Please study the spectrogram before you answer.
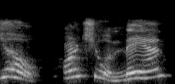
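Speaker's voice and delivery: high, loud mocking taunt; hallway taunt. Jealous friend mocking in the hallway, loud taunt. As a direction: jeer across the hallway.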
